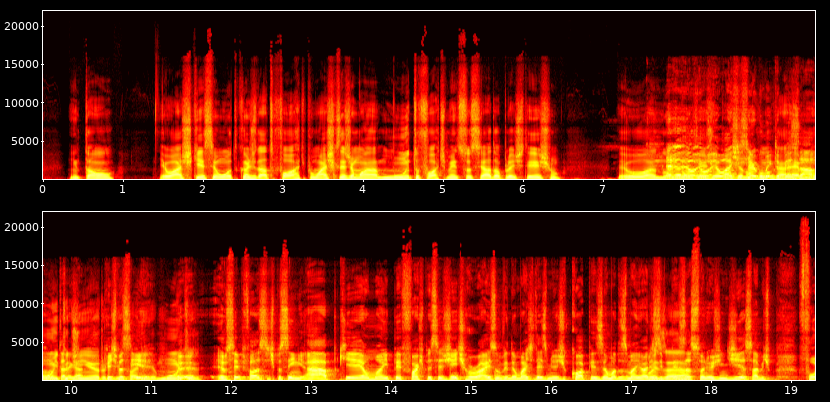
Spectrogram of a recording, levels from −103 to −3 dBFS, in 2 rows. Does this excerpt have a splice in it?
no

